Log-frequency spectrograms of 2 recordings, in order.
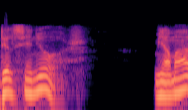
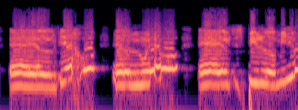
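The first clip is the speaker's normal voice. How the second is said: crying out; 7 semitones higher, 5 dB louder than usual. Acted. Preacher's inner confusion, crying out.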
